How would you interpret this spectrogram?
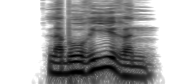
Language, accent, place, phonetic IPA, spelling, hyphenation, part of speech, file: German, Germany, Berlin, [laboˈʁiːʁən], laborieren, la‧bo‧rie‧ren, verb, De-laborieren.ogg
- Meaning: 1. to work in a laboratory, to apply chemistry on a specific thing 2. to travail, to labor, especially with a disease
